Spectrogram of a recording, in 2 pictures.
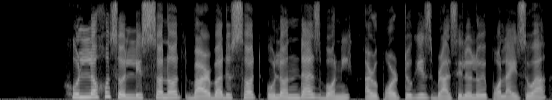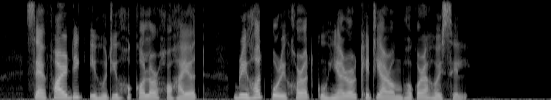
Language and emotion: Assamese, neutral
